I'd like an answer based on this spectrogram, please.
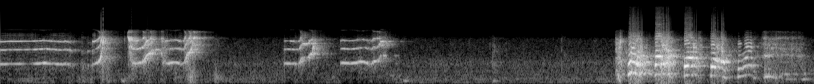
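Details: Oski the shih tzu mauling a squeaky toy in a small room; high drawn-out squeaks in short runs, then a dense loud burst of yips and whimpers near the end.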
